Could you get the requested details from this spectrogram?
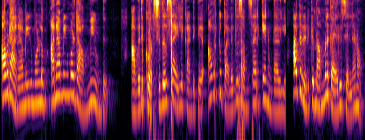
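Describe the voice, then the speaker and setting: A woman's voice: fairly high pitch, animated, fairly quick, warm tone, slightly rough. A woman voicing an anxious, bewildered middle-aged mother who frets and scolds. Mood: fussing. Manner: fretful, scolding, then tearful.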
